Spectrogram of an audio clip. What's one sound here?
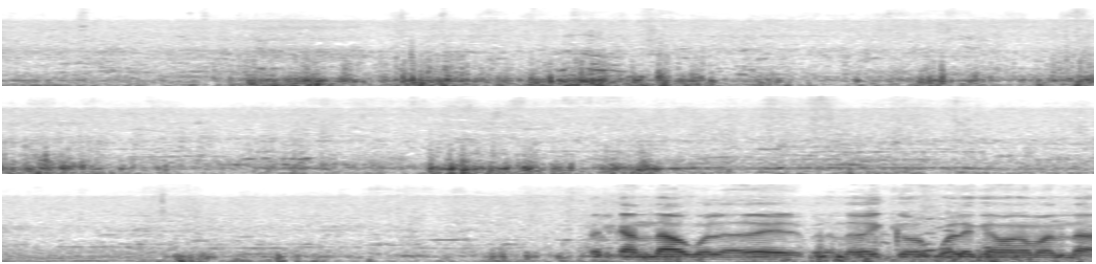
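Young boys talk and call out to each other outdoors.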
